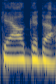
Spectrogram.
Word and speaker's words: Gal Gadot: Yeah, she does pronounce the point of order. It is confirmed Gal Gadot.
